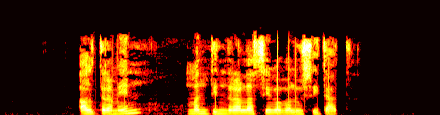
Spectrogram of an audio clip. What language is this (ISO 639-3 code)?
cat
